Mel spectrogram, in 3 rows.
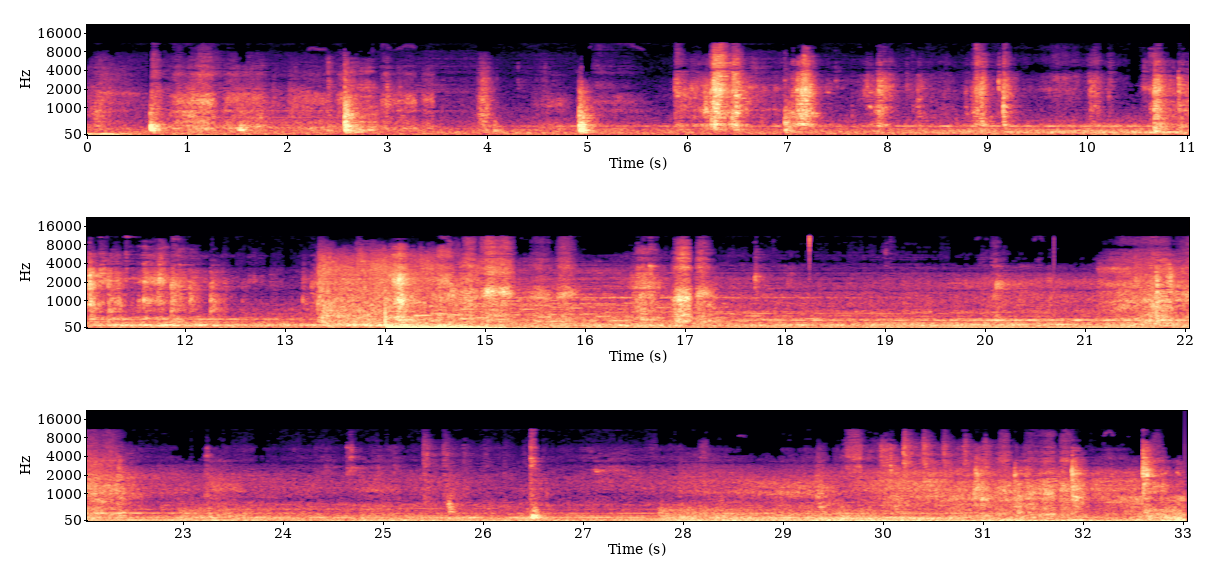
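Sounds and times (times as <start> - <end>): deep boom: 13.4 - 16.0.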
